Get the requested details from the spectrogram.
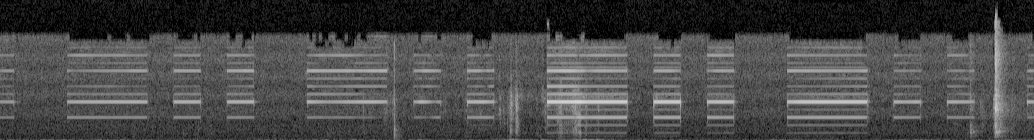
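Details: Desktop motherboard powered up via a light-bulb current limiter with no RAM installed: clear high-pitched beeps in short and long bursts in a repeating pattern, the board alive and signalling missing memory.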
